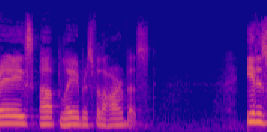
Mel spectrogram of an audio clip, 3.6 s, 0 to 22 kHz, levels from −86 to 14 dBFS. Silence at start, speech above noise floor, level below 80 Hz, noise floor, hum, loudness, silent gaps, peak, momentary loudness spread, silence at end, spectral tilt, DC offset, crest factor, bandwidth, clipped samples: 0 s; 42 dB; -72 dBFS; -70 dBFS; none; -29 LUFS; none; -10 dBFS; 16 LU; 0 s; -4.5 dB/octave; under 0.1%; 20 dB; 14.5 kHz; under 0.1%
